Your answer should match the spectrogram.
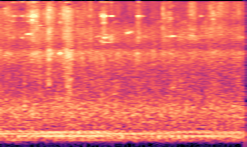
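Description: A dog's paws thudding on grass as it gallops, over a steady low hum.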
